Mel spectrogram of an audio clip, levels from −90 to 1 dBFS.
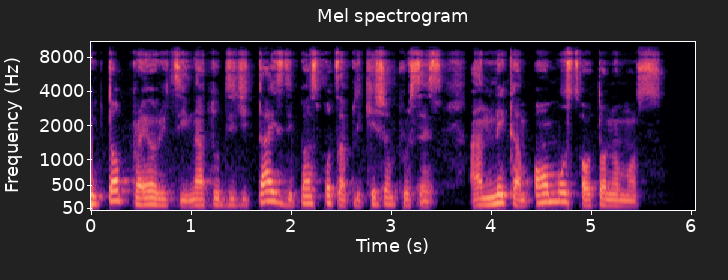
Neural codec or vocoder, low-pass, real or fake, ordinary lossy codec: none; 9.9 kHz; real; AAC, 48 kbps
